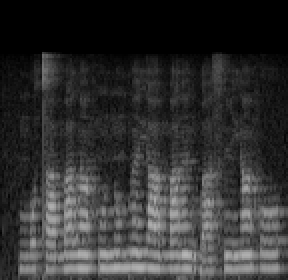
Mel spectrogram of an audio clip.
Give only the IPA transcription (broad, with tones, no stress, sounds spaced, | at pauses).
m o˨ t a˨ m a˧ l ã˧ f ũ˧ n ũ˦ b ɛ̃˦ j a˧ m a˦ ɾ ɛ̃˦˨ ɡ͡b a˨ s ĩ˧ j ã˦ f o˦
